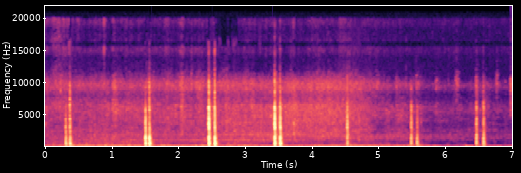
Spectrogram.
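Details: Lada Priora, right front strut top, after hitting a rut: working the wheel at standstill gives sharp irregular paired clicks about once a second; strut and bearing checked, owner suspects body/strut tower movement, unconfirmed.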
